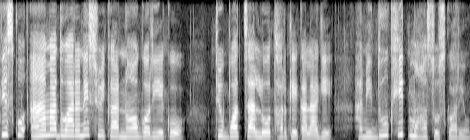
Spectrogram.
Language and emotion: Nepali, sad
